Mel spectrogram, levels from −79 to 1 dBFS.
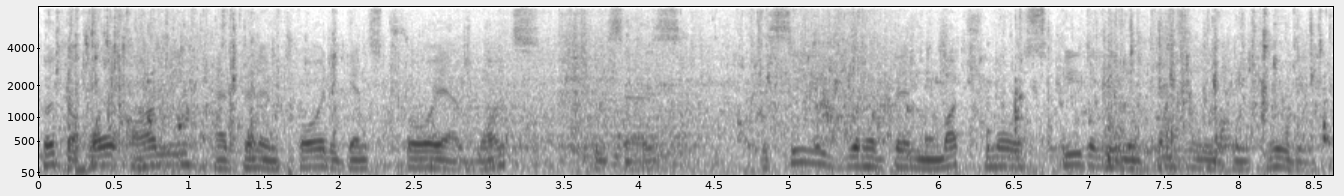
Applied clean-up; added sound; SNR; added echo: none; Waves, surf; 3 dB; none.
